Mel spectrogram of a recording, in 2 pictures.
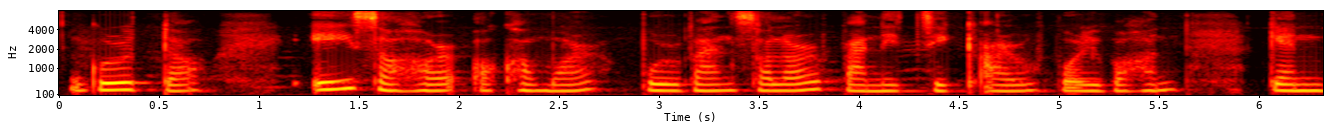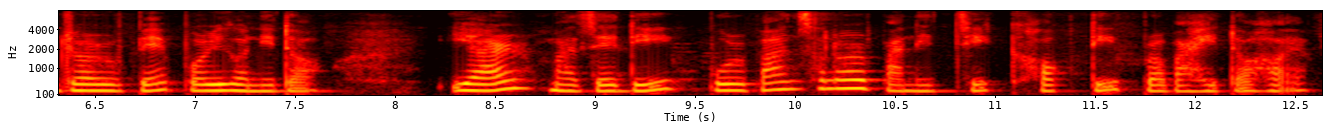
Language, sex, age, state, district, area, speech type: Assamese, female, 18-30, Assam, Charaideo, urban, spontaneous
